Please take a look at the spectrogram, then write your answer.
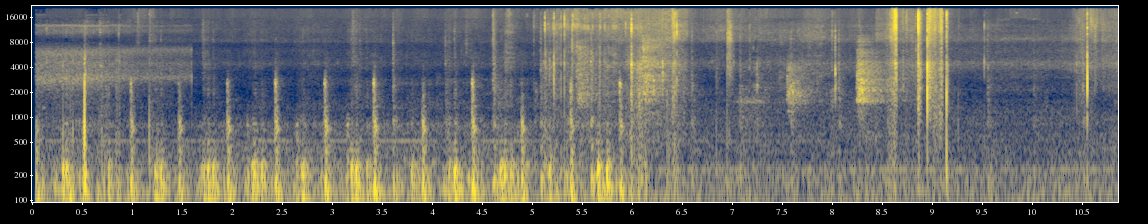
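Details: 2018 Ford Mondeo, 60,000 km, knock from the rear as the body is rocked: dull knocks about twice a second, then stop; loose rear shock absorber mount, cured by tightening it rather than replacing shocks and mounts.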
